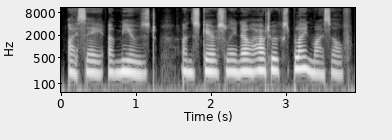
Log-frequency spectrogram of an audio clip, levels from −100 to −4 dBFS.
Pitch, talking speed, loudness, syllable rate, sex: 210 Hz, 140 wpm, -18 LUFS, 4.8 syllables/s, female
